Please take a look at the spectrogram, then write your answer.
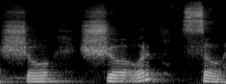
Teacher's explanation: संघर्षी क्योंकि उनको उच्चारण करने में संघर्ष करना पड़ता है या फिर हवा घसीट के बाहर निकलती है।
